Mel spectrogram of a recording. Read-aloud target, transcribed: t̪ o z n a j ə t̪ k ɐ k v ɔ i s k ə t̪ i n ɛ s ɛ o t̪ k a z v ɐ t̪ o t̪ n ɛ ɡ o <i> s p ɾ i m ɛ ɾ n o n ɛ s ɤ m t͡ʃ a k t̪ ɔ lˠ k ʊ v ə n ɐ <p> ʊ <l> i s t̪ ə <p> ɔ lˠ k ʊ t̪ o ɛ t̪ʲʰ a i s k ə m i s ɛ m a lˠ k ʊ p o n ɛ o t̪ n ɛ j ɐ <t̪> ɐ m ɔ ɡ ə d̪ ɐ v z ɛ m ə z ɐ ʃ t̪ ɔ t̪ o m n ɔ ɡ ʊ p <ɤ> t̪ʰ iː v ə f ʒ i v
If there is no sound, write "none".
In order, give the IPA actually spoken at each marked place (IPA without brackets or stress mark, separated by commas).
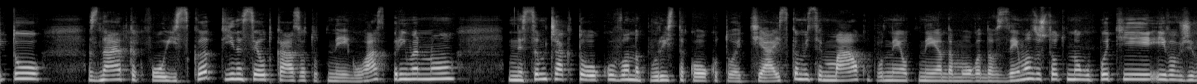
a, p, ɾ, k, d̪, ɤ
